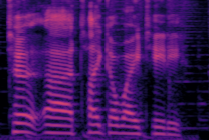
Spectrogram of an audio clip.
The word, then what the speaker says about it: Taika Waititi: Takei? – Taika Waititi. – Taika, that's it.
